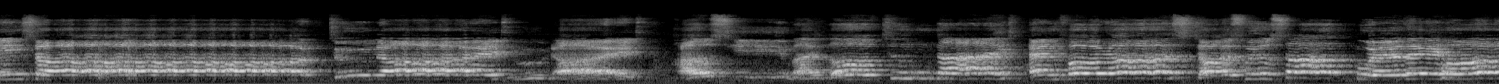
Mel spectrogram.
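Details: Singer with adductor spasmodic dysphonia diagnosed April 2010, previously tried Ativan and Botox, singing 16 months into voice rehabilitation with continued improvement; singing voice after rehabilitation for adductor spasmodic dysphonia.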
